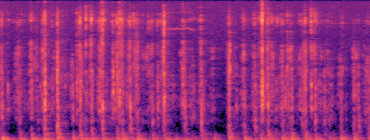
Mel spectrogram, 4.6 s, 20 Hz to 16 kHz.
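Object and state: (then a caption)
Plastic mechanical keyboard being typed on. A compact Epomaker NiZ Plum Atom 68 plastic mechanical keyboard with white and purple PBT keycaps is typed on steadily by fingertips. A quick stream of short, dull clacks, about 21 keystrokes in under five seconds, sits over a deep low-end thud, with each stroke dying away almost instantly.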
